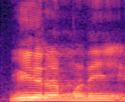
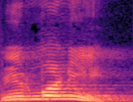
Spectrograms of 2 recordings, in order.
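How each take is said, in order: First: The vowel after veer is kept. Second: The vowel after veer is dropped. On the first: This is the family's own pronunciation. The speaker calls it right. "ஈஸியாக வாசிக்கக்கூடிய பேர் தான்" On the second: This is how outsiders say the name. The speaker calls it wrong. "வீரமணிங்கிற வார்த்தையை தவிர பாக்கி எல்லா பேரையும் சொல்லுவாங்க"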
